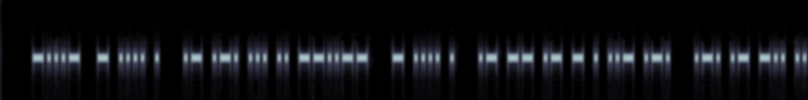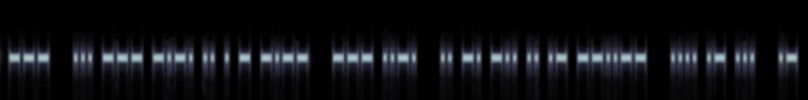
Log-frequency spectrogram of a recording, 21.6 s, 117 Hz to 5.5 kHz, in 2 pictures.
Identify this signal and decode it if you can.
Morse code, heard as a keyed tone, about 25 wpm, 600 Hz. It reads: <BT> THE ARSI, THE AMATEUR RADIO SOCIETY OF INDIA, HAS A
